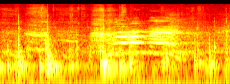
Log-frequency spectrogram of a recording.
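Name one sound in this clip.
A young child talks loudly close by.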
